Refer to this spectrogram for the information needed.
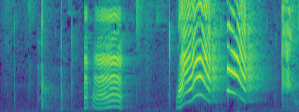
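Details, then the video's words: Talking pet parrot that says "mummy papa", giving loud, shrill squeaky syllables that arch up and then fall in pitch, a few short clicks first, then two strong paired calls and a brief final squeak. "Parrot talking mummy papa"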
